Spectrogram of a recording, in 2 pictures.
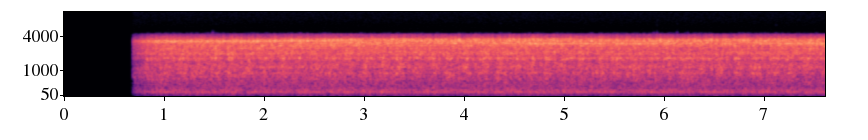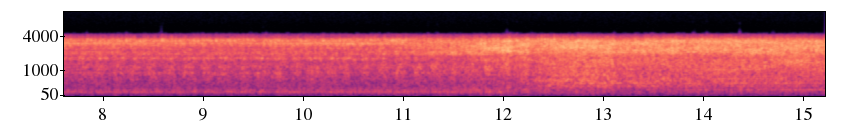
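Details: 2001 Toyota Celica GT idling with a loud airy hiss over a steady pulse; owner unsure whether it is a vacuum leak or a head gasket leak.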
